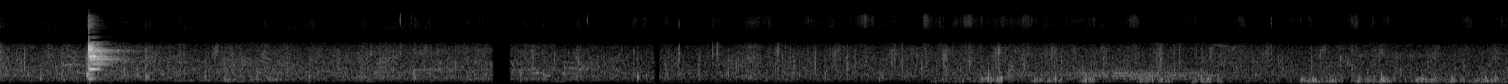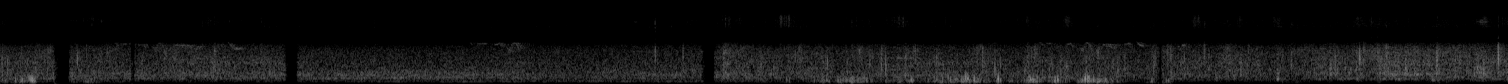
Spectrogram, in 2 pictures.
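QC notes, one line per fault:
4.91 to 5.11 s, long network dropout: About 0.18 s of audio is lost. The last sound carries on as a fading buzz, then about 0.12 s of silence follows. Audio returns past the gap. The likely cause is a long network dropout.
6.53, 15.63, 17.93 and 22.10 s, burst of packet loss: Four gaps lose 60, 140, 120 and 120 ms. Each time the last sound is held and turned down. The three longer gaps end in 80 to 90 ms of silence. At 22.10 s playback resumes 9 ms late.
16.38 and 26.67 s, short concealed packet loss: About 40 ms and 20 ms never arrive in time. The receiver stretches the preceding sound to fill each hole, then blends back. Each is a brief smear. At 16.38 s the fill runs a few milliseconds long.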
